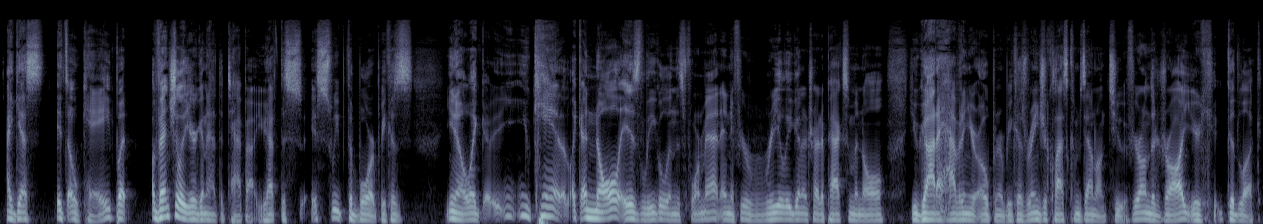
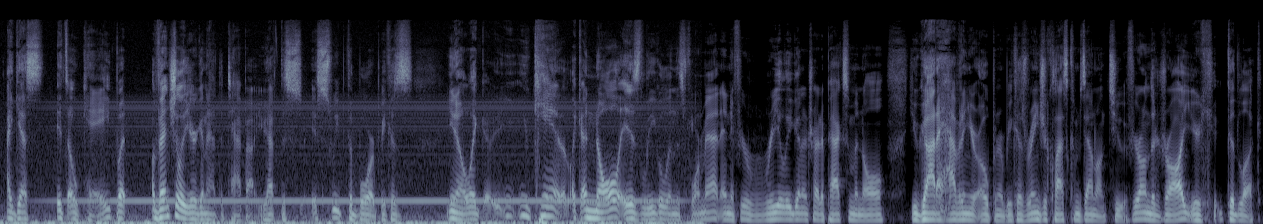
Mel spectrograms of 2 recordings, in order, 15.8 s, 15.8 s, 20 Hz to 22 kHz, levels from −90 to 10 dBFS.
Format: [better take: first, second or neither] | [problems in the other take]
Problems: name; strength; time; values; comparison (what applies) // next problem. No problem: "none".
first | phone ringing; noticeable; until 9 s; peak 8 dB below the speech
